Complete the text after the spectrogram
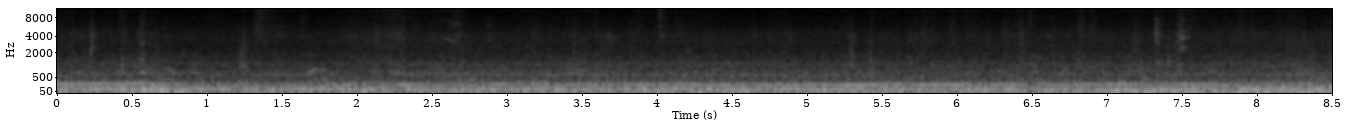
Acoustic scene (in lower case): bus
